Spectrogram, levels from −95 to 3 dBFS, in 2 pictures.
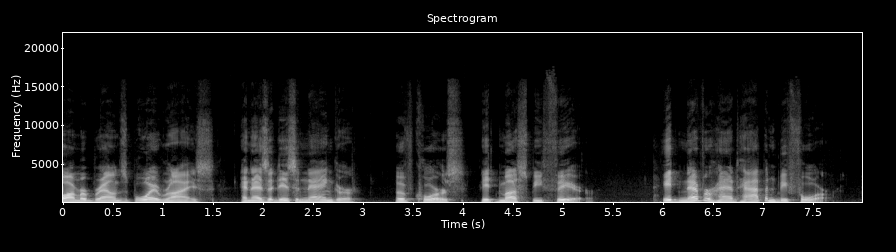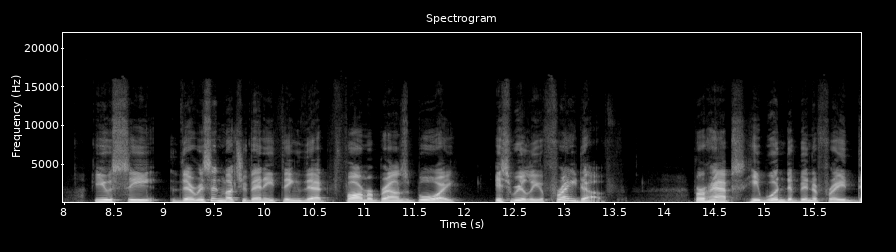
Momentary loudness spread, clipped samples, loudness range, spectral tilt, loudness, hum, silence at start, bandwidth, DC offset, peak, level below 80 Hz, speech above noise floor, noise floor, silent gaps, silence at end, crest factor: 7 LU; under 0.1%; 3 LU; -7 dB/octave; -22 LUFS; none; 0 s; 11 kHz; under 0.1%; -4 dBFS; -60 dBFS; 49 dB; -70 dBFS; none; 0 s; 18 dB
